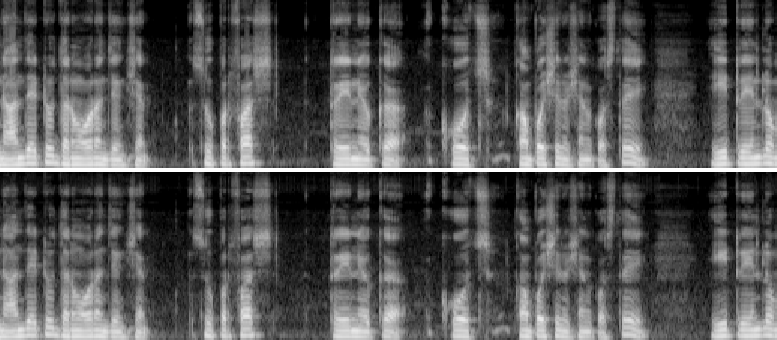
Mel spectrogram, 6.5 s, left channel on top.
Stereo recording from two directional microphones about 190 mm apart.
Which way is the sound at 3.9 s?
10° left (ahead or behind).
